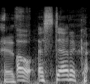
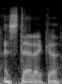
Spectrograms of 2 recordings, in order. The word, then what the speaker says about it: Aesthetica: Oz, wrinkles, age spots, more or less getting more in-depth with skincare and how do you pronounce this word? The top word? Aesthetica. Aesthetica.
